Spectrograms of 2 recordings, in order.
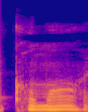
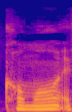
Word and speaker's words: Coman: Und endlich wird Kingsley Coman, beziehungsweise Coman, richtig ausgesprochen. Das hat sich meiner Wahrnehmung nach erst am Wochenende jetzt durchgesetzt. Beim Spiel gegen Darmstadt habe ich es zum ersten Mal von eigentlich allen Reportern gehört, dass er Coman heißt.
